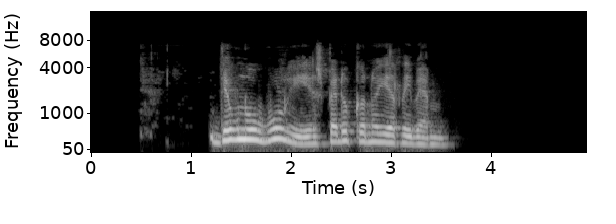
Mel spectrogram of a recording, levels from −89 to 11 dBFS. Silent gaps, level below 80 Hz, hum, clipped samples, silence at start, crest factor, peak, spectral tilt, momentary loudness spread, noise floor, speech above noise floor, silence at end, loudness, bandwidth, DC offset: none; -60 dBFS; none; under 0.1%; 1.2 s; 16 dB; -2 dBFS; -8 dB/octave; 14 LU; -57 dBFS; 41 dB; 1.4 s; -16 LUFS; 7 kHz; under 0.1%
